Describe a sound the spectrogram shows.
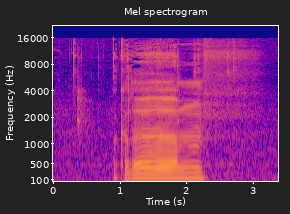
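A young man lets out a long, drawn-out vocal sound close to a microphone.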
